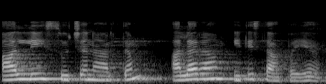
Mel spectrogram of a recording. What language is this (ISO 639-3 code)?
san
